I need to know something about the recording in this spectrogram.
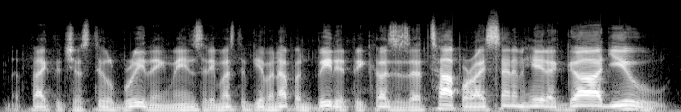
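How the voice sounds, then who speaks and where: An actor playing a tough, wisecracking American private detective in a classic radio drama, slangy and wry. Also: male voice, sits low, fast, pushed and bright. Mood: wry, hard. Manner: wry, slangy, hard-boiled delivery. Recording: old radio drama recording with music.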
